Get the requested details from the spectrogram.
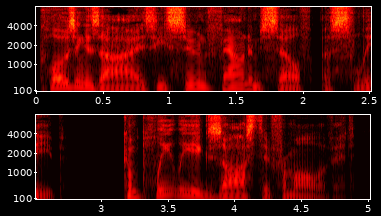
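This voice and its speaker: Low-ish male voice reading fan fiction, steady, slips on words now and then, dry close mic. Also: normal speed, no echo. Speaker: reader.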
